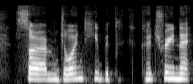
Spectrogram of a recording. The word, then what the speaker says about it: Caitríona: female and I believe her name is we're going to pronounce it Katherine. Katrina. Katrina. Sorry, Katrina. Sorry, it's okay.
